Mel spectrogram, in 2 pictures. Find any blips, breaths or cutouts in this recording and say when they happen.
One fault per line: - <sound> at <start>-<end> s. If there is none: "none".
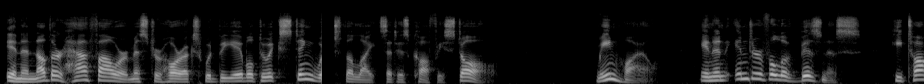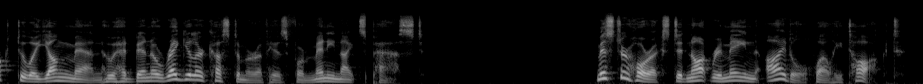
- dropout at 3.2-3.3 s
